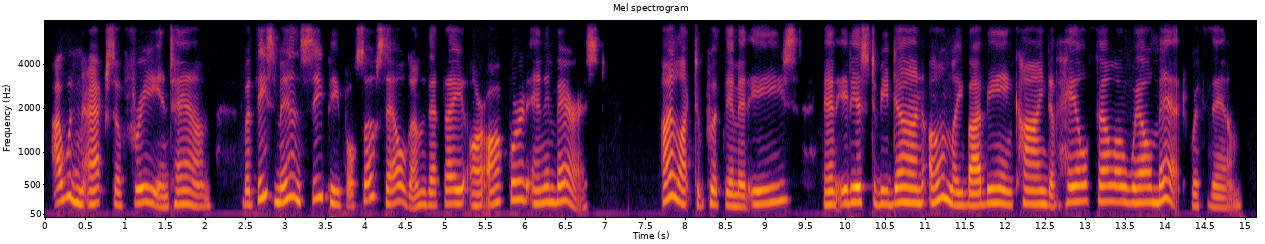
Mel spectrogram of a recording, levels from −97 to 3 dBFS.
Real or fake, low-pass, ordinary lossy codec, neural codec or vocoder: fake; 7.2 kHz; Opus, 24 kbps; codec, 16 kHz, 4 kbps, X-Codec, HuBERT features, trained on balanced general audio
